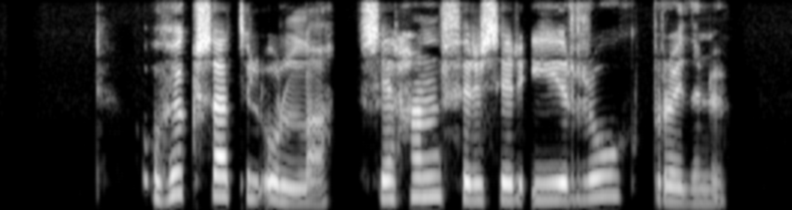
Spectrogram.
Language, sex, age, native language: Icelandic, female, 12, Icelandic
